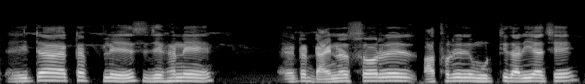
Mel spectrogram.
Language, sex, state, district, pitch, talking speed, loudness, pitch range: Bengali, male, West Bengal, Purulia, 155 Hz, 100 wpm, -15 LUFS, 145-165 Hz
